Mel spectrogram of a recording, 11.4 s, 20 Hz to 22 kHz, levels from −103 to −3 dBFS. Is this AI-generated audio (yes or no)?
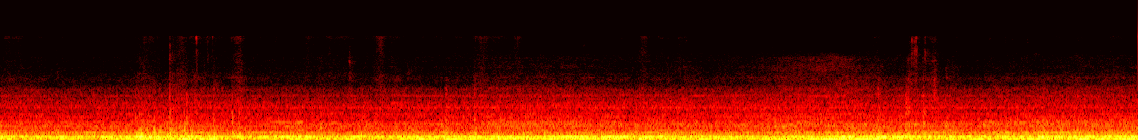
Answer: no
